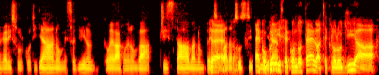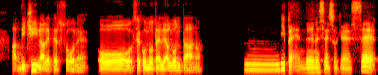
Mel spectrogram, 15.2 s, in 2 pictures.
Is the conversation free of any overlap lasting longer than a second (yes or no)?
no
